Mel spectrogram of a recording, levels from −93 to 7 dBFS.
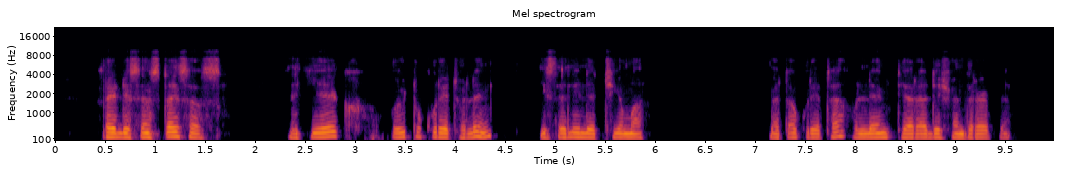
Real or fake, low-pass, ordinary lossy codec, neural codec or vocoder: fake; 7.2 kHz; Opus, 32 kbps; codec, 16 kHz, 4.8 kbps, FACodec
